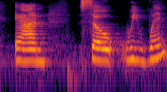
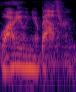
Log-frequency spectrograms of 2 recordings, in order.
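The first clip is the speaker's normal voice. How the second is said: imitating [name]'s whisper; 4 semitones lower, 9 dB quieter, much faster than usual.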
